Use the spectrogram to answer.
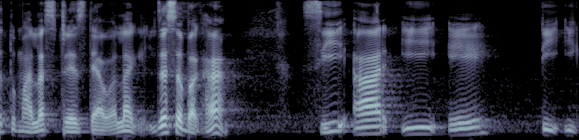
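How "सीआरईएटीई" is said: slow letter-by-letter spelling. Shown as a demonstration. Teacher spelling a word for students, slow letters. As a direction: spell each letter slowly for the class. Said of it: "spells the word letter by letter".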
